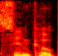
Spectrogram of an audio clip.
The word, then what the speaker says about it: syncope: before leaving the room Simca P pronounced syncope II is the medical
